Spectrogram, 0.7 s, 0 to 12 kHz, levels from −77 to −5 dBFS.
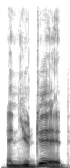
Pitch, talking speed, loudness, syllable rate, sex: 115 Hz, 255 wpm, -14 LUFS, 5.1 syllables/s, male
